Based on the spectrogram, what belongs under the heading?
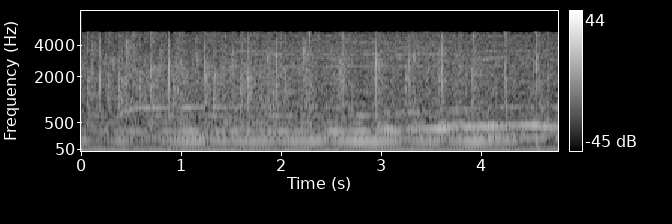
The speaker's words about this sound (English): I want you to clap for Jesus, everybody. Clap for Jesus. This guy is not clapping.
